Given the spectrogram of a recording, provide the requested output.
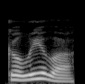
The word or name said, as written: gelilah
